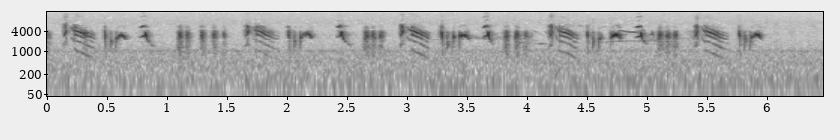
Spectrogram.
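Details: Upcher's warbler (Hippolais languida) singing a fast, scratchy, chattering warble of descending slurs and sharp notes in steady phrases, high-pitched and continuous.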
